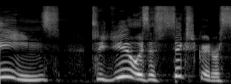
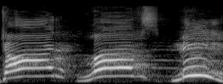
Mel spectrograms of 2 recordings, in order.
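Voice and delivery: eager, wholehearted, enthusiastic, raised and pitched up; 5 semitones higher, 5 dB louder than usual. A speaker leads the audience in repeating a phrase together: enthusiastic. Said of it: "y'all got to say it with some enthusiasm".

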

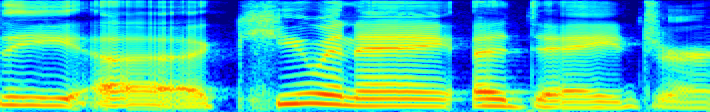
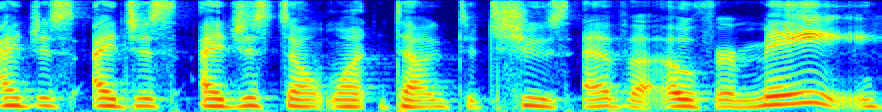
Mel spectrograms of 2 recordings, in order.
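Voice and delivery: ordinary talk

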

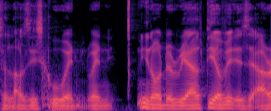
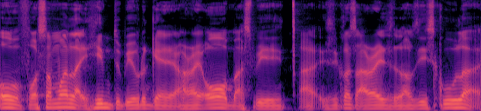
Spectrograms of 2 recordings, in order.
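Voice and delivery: ordinary talk, nothing marked

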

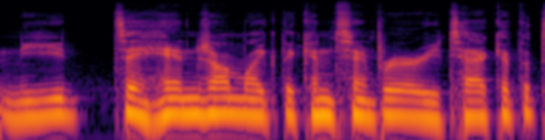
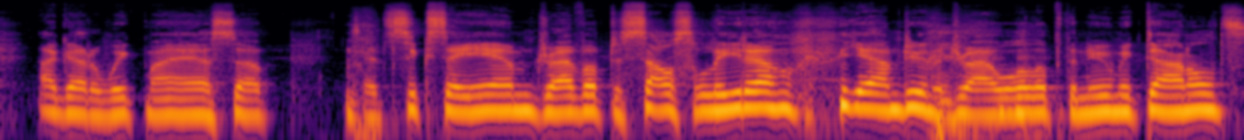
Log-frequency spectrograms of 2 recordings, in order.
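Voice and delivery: put-on proud voice, louder; 4 dB louder than usual. Imitating Lawrence describing his construction job: imitating Lawrence saying it proudly. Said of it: "He says it, like, so proud".

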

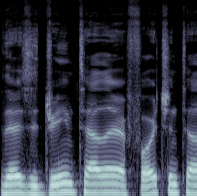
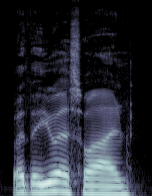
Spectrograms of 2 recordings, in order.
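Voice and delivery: talking mid-yawn, words stretched by yawning. Recalling a World Cup final with a co-host, yawning while talking. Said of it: "Sorry, I was yawning".

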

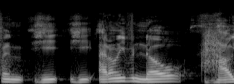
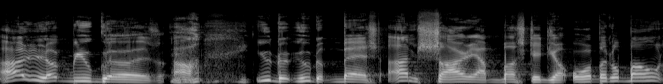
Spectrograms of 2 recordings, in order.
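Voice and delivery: slow, drawn-out, overjoyed giant voice. Retelling what a very tall guy kept saying to everyone: imitating a deep voice. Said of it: "Except he was deep".

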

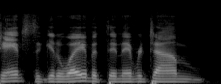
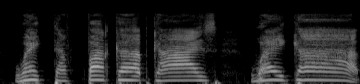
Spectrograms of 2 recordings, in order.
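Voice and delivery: mock, very slow, long, high yell; 6 semitones higher than usual. Retelling waking everyone up while a bleeding dog lay on them: imitating own past yell. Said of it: "so I just yelled out".

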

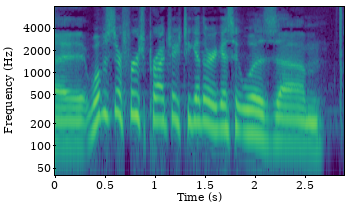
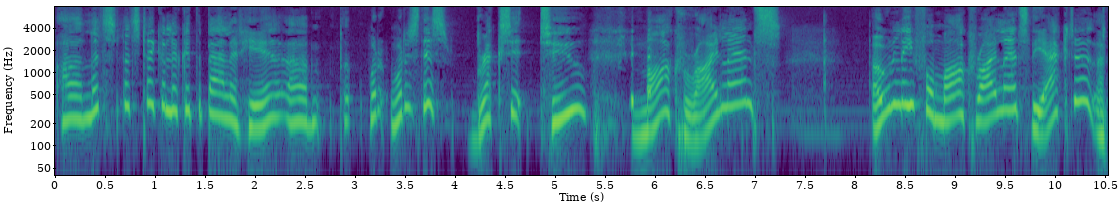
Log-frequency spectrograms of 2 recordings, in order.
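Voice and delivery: shoddy put-on very high old British lady voice; 11 semitones higher than usual. In a made-up election-day bit, playing a voter reading the ballot: older british lady voice. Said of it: "older British lady".

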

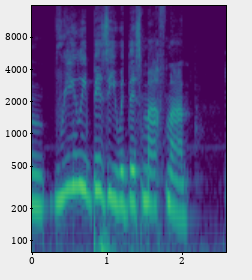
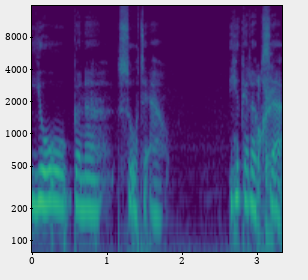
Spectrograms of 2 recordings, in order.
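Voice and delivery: secretive, quieter; 2 semitones lower, 9 dB quieter than usual. Voicing a lady who leans close to speak: conspiratorial. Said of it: "she leans close, like, kinda conspiratorial".

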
